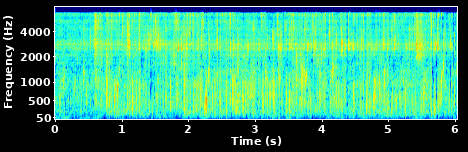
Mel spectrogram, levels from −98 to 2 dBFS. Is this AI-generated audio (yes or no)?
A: yes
